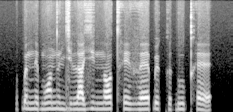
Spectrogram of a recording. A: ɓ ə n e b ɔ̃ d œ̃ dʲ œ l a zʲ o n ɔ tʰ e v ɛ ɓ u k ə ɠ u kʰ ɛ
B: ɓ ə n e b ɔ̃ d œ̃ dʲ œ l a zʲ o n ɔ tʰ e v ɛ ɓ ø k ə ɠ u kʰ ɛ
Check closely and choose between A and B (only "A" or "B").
B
